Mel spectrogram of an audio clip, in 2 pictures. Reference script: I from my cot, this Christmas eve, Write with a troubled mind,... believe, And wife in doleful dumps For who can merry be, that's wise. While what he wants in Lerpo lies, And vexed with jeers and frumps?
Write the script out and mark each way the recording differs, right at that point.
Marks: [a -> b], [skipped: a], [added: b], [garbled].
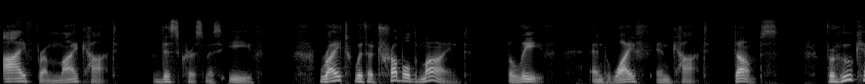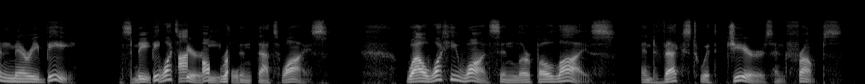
I from my cot, this Christmas eve, Write with a troubled mind,... believe, And wife in [doleful -> cot] dumps For who can merry be, [garbled] that's wise. While what he wants in Lerpo lies, And vexed with jeers and frumps?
